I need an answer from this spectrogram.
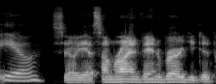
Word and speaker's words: Vandenberg: and what about you so yes I'm Ryan vanderberg you did pronounce my name the right way cool Texas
